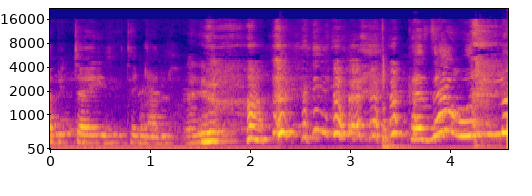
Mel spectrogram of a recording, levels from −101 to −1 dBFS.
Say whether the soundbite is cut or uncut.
uncut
